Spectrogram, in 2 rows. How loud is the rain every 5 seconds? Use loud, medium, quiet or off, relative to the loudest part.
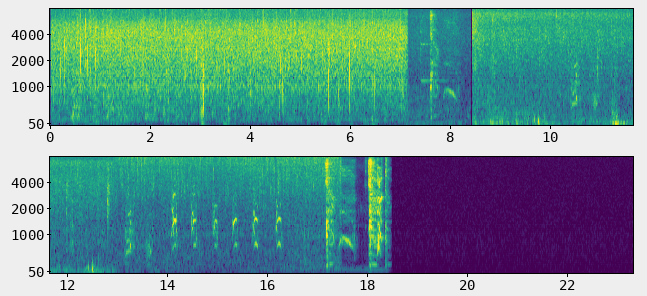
loud, loud, quiet, quiet, off.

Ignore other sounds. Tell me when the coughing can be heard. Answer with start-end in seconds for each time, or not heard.
7.2-8.2, 16.7-18.4.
